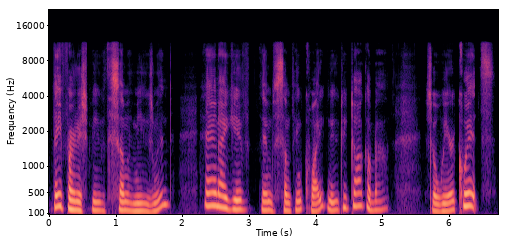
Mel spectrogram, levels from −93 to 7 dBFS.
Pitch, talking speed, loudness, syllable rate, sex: 180 Hz, 180 wpm, -18 LUFS, 5.4 syllables/s, male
